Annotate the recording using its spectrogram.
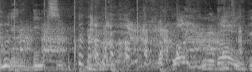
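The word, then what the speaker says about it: Lil Boosie: Little Boosie.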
